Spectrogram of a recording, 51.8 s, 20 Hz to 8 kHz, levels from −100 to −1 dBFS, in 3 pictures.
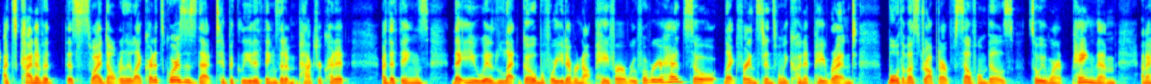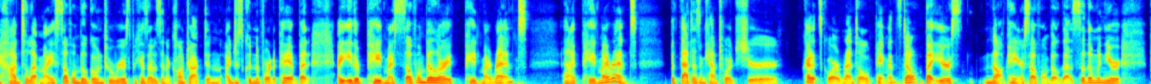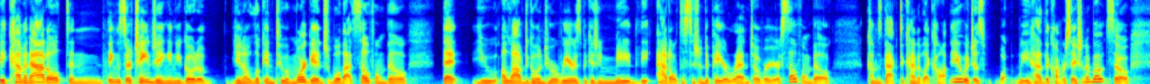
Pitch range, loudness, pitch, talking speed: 180-195 Hz, -23 LUFS, 185 Hz, 225 wpm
